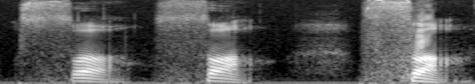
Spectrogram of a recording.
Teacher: so itu sama dengan sa posisinya tapi lidah belakang atau lidah agak ke dalamnya dinaikkan. So, so, so, lidah belakangnya naik.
